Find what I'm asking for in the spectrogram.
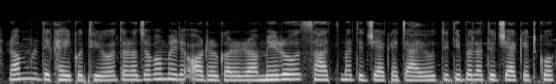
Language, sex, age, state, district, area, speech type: Nepali, female, 18-30, West Bengal, Jalpaiguri, rural, spontaneous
